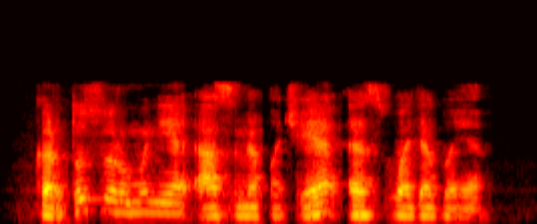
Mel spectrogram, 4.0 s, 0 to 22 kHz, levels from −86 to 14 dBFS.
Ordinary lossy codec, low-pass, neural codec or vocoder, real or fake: AAC, 24 kbps; 5.4 kHz; vocoder, 44.1 kHz, 128 mel bands every 256 samples, BigVGAN v2; fake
